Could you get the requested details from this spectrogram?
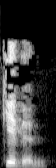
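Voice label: "gibbon", English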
